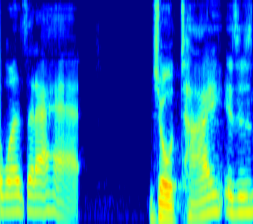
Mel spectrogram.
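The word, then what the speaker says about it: Tsai: that I had Joe Tai is his name that's the next owner is it like like General style like General style chicken or something like that yeah like the tea is silent I saw I guess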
